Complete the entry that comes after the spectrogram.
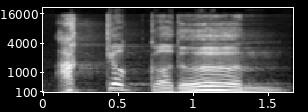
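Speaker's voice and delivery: very slow, falling scripture cadence; drawn-out verse ending. Acted. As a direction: stretch each syllable of 아꼈거든 and let it fall. Ends the verse being read aloud.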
